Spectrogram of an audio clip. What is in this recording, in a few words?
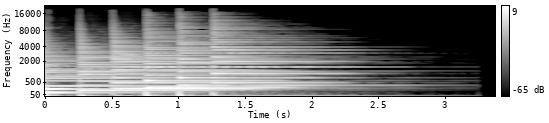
B Minor Bb, Bm/Bb chord, guitar; arpeggiated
